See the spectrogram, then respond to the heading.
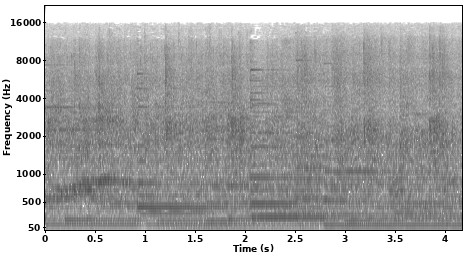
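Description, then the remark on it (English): A crowd claps steadily and continuously as an offering of applause to God during a church sermon, over sustained organ or keyboard chords, the applause forming a dense, even wash of sound throughout with no voices. “give god a clap offer”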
